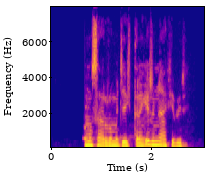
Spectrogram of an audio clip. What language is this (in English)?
Kinyarwanda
